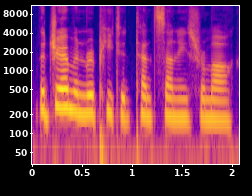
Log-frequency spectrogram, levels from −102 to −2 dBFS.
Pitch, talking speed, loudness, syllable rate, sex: 200 Hz, 175 wpm, -18 LUFS, 5.8 syllables/s, female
